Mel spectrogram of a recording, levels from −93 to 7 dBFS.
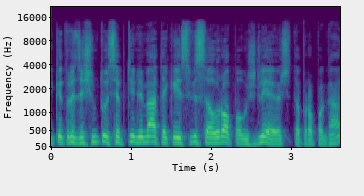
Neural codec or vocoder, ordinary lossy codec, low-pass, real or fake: vocoder, 44.1 kHz, 128 mel bands, Pupu-Vocoder; AAC, 64 kbps; 14.4 kHz; fake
